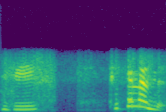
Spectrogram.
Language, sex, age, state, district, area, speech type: Hindi, female, 30-45, Madhya Pradesh, Seoni, urban, conversation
